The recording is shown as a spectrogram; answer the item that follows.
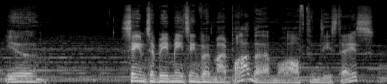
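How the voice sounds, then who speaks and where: A man playing a suave, possessive vampire husband who speaks in smooth, courtly endearments. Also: medium pitch, expressive, normal speed, over music, close to an everyday voice. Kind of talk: audio drama acting.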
